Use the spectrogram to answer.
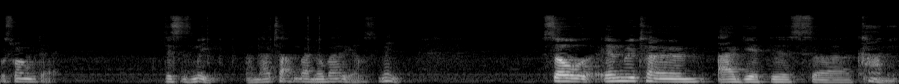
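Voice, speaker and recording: At a fairly slow pace with long, frequent pauses, a man with an American accent talks at a medium pitch, somewhat breathy, with ordinary pitch variation and big swings in loudness. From US, Washington DC. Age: 60s. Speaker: radio show host, commentator. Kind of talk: monologue commentary. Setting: at home. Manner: conversational, with frequent fillers and repetitions.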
